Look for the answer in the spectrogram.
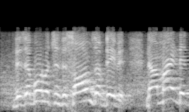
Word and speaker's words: Psalms: Psalms. It's written with a P, but the P is silent.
